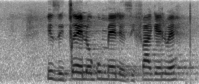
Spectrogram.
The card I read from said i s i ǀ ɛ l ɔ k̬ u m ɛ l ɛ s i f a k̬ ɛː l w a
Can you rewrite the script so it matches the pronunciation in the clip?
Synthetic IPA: i z i ǀ ɛ l ɔ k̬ u m ɛ l ɛ z i f a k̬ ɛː l w ɛ

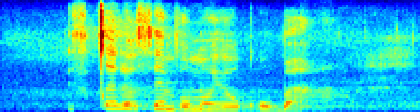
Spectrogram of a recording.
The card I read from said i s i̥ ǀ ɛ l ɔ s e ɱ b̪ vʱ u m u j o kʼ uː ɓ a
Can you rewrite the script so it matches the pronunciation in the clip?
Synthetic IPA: i s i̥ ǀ ɛ l ɔ s e ɱ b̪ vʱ u m ɔ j o kʼ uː ɓ a

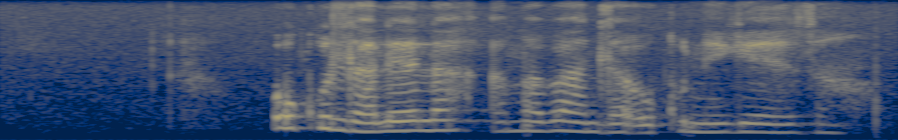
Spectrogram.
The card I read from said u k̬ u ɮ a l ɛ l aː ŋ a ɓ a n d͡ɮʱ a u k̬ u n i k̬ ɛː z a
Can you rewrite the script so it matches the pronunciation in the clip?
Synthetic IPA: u k̬ u ɮ a l ɛ l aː m a ɓ a n d͡ɮʱ a o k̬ u n i k̬ ɛː z a

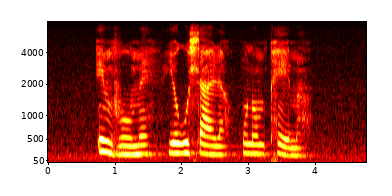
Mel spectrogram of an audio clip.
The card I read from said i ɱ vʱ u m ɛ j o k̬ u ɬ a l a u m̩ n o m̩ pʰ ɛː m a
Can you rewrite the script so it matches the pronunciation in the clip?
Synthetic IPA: i ɱ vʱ u m ɛ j o k̬ u ɬ a l a u n o m̩ pʰ ɛː m a

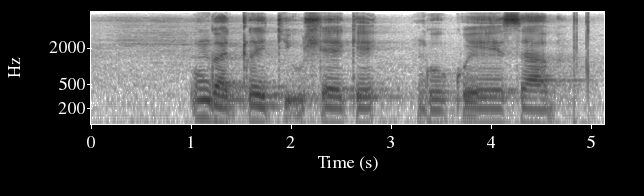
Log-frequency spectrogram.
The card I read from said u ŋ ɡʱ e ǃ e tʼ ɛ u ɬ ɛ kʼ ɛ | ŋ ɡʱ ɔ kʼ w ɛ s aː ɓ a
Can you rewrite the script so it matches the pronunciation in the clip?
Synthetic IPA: u ŋ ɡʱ a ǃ e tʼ i u ɬ ɛ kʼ ɛ | ŋ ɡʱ ɔ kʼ w ɛ s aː ɓ a

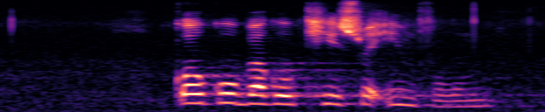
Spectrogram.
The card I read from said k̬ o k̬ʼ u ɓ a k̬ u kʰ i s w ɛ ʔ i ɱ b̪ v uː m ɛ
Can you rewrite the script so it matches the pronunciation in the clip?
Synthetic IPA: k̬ o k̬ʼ u ɓ a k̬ u kʰ i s w ɛ ʔ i ɱ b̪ v uː m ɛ

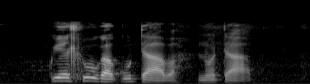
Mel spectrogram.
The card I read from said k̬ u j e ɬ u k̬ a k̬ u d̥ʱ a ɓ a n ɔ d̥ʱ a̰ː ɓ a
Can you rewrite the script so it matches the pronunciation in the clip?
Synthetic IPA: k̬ u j e ɬ u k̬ a k̬ u d̥ʱ a ɓ a n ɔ d̥ʱ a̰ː ɓ a

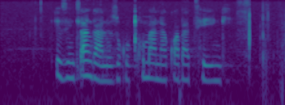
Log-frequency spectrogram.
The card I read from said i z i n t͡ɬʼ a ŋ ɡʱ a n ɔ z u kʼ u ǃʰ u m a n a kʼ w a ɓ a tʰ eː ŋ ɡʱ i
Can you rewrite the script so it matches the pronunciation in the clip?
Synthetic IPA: i z i n t͡ɬʼ a ŋ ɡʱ a n ɔ z o kʼ u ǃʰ u m a n a kʼ w a ɓ a tʰ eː ŋ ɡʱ i

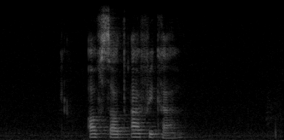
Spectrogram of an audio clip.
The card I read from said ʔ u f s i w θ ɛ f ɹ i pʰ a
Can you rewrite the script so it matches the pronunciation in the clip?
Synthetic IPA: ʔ ɔ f s a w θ a f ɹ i kʰ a

